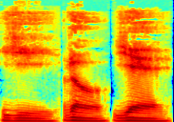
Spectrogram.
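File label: "yiroye", concatenated syllables; Affixing experiment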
